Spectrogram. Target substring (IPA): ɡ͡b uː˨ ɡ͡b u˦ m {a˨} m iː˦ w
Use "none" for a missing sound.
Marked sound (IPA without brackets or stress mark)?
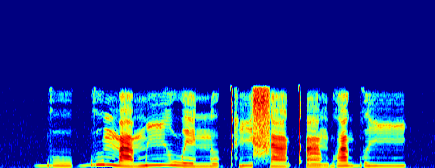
a˨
